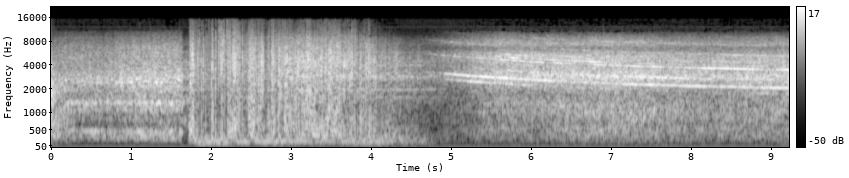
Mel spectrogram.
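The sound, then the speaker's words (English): Roaring engine of the original Batmobile, a famous car, from a sound-effects collection of car driving sounds: a sudden loud blast swells into a harsh rushing roar, then eases into a steady, high whining whoosh. “There's even a complete CD dedicated to the driving sounds of many famous cars, including the original Batmobile,”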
